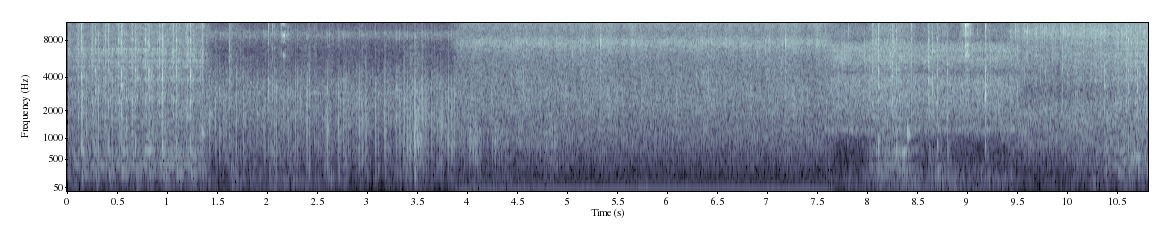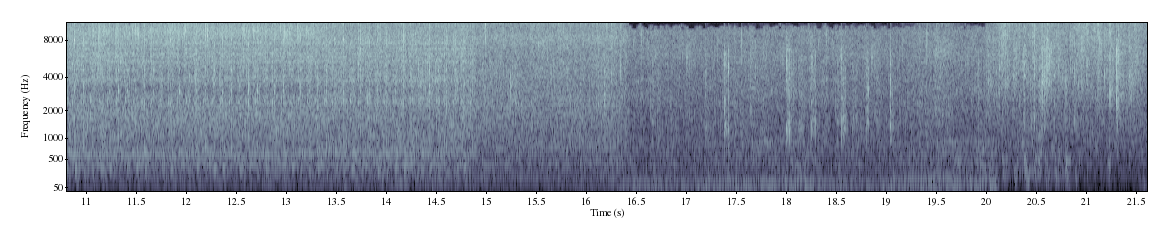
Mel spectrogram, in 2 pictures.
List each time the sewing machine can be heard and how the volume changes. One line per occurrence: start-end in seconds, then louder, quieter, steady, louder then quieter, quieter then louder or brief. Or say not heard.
0.0-2.6 brief
8.0-14.9 steady
19.2-21.5 brief.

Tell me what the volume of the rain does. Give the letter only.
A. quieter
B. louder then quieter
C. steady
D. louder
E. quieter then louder
C.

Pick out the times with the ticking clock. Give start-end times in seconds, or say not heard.
not heard.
